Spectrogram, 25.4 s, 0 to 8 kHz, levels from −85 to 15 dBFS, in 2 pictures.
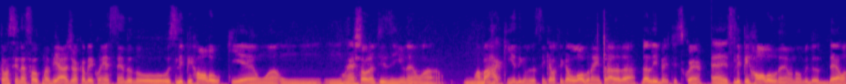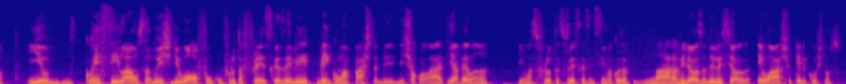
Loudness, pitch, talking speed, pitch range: -22 LUFS, 105 Hz, 180 wpm, 100-120 Hz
